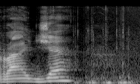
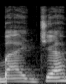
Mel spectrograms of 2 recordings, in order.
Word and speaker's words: Raja: lalu setelah itu ada raja bukan baijah bacanya masih di bawah ya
